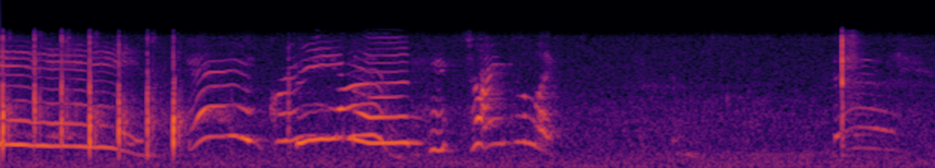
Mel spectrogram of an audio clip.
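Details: Keeshond puppies let out a quick run of sharp squeaky yelps, then wavering whines that rise and fall, before a quiet pause and one last high yelp.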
